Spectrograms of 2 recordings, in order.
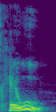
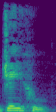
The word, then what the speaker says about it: Jehu: Oh, so my name is Jehu. In Spanish. It's in Spanish, Jehu. And pronounce in English? And in English, I pronounce my name Jehu.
